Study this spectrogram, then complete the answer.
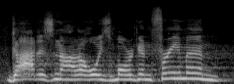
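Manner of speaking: high, ringing sermon delivery; impassioned preaching. Real, not acted. Preacher declares God's "I am what I am" to congregation, impassioned. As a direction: preach it up to a climax, pitch held high.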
